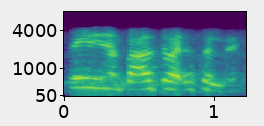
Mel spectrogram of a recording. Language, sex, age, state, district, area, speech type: Tamil, female, 30-45, Tamil Nadu, Pudukkottai, rural, conversation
